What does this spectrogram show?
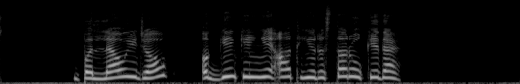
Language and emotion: Dogri, fearful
